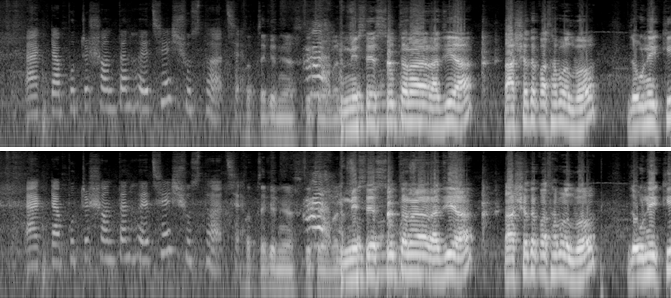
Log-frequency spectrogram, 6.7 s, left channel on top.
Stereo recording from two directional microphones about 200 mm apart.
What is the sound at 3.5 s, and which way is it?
Speech, 15° left (ahead or behind).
